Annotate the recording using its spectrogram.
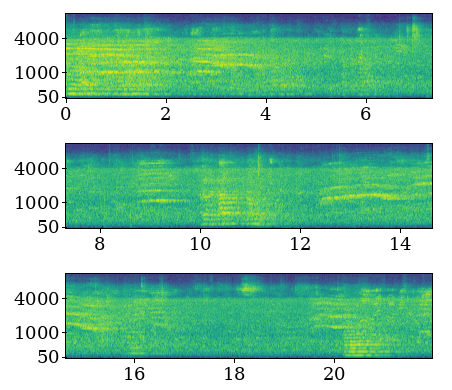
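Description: People chatter nearby in a large echoing hall.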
